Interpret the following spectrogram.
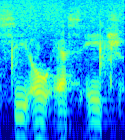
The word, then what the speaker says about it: cosh: We're going to look at, first of all, a hyperbolic cosine function, written C-O-S-H of x, and pronounced sometimes cosh of x.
